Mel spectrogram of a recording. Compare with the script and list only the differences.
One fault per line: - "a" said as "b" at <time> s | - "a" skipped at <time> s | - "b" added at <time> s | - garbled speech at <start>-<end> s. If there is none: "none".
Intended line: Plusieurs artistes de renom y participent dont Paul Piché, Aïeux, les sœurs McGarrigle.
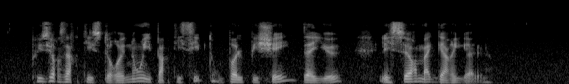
none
